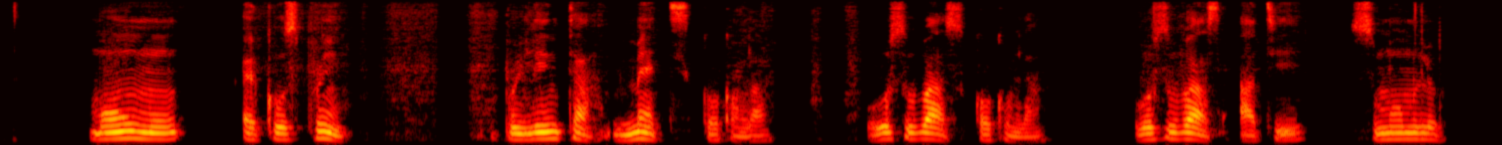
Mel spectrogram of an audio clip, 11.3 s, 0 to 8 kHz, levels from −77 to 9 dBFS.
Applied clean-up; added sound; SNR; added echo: none; none; none; none.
